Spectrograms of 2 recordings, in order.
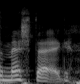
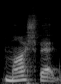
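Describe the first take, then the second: First: "Meshveg" with an E in the first syllable; mispronounced surname. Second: "Moshfegh" with an O in the first syllable; corrected surname. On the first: Slipping on an author's surname, "Meshveg" with an E. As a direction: say "Meshveg", first vowel as in mesh. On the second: Correcting her slip on the surname, "Moshfegh" with an O. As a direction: say "Moshfegh", first vowel as in mosh. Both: Real, not acted.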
